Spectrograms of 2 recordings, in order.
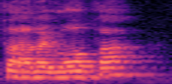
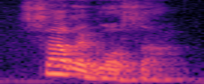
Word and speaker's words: Zaragoza: It's either th sound, I would say th for Zaragoza, or it's a s sound, Saragossa. It's fine, doesn't matter. Either of those is absolutely fine. It is never, ever z. Yeah? It's never z.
